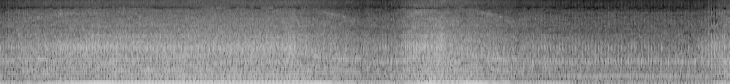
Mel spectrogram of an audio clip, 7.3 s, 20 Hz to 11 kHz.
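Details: Renault 2.0 dCi diesel revved hard from cold, a harsh clattering rumble rising and falling with the throttle; abnormal cold-start engine noise, cause unconfirmed.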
